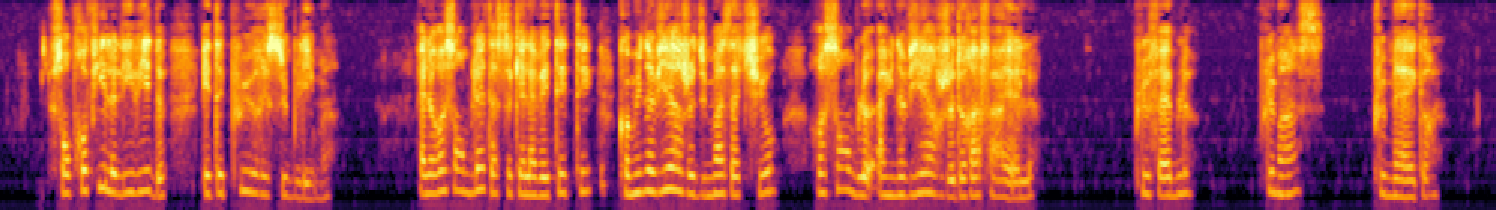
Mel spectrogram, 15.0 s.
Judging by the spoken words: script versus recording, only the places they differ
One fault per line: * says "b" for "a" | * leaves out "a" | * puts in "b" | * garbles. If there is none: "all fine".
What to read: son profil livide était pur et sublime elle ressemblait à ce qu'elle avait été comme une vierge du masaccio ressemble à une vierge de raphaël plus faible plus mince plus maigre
all fine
